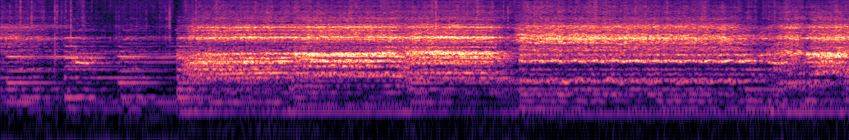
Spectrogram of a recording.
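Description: A choir singing a gospel song in held chords, the chord changing every couple of seconds.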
